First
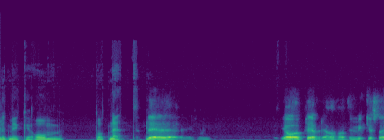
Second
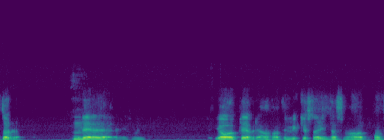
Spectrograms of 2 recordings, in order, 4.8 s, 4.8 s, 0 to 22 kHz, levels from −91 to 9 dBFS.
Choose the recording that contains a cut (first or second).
first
